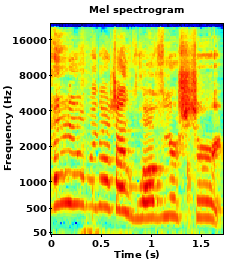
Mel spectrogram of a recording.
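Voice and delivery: very high-pitched put-on voice. Recalling walking up to someone and starting a chat: high-pitched voice. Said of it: "I would do the high pitched voice thing".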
